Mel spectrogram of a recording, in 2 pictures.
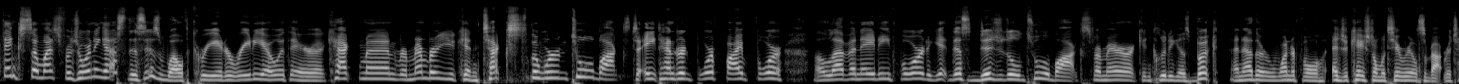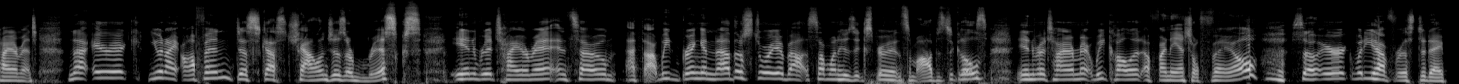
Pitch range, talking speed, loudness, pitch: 200-265 Hz, 175 wpm, -23 LUFS, 230 Hz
